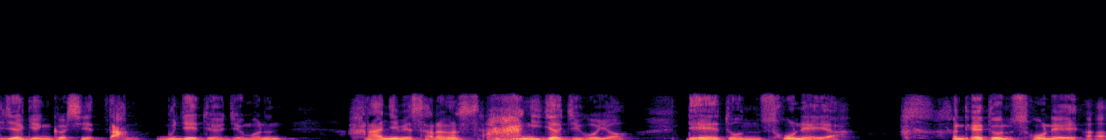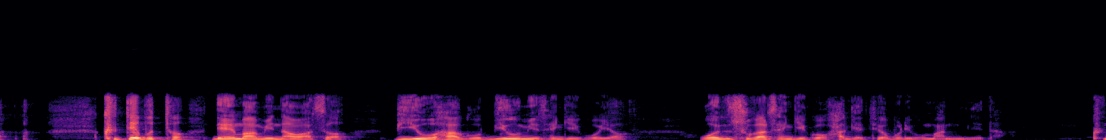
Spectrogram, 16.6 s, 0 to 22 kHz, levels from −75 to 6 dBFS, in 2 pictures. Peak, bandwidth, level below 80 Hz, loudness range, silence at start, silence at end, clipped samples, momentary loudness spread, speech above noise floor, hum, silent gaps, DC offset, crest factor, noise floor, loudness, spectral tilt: 0 dBFS; 7.6 kHz; -52 dBFS; 5 LU; 0 s; 0.05 s; under 0.1%; 16 LU; 52 dB; none; none; under 0.1%; 20 dB; -70 dBFS; -19 LUFS; -6 dB/octave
